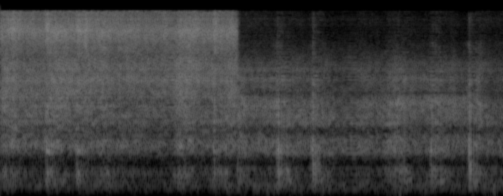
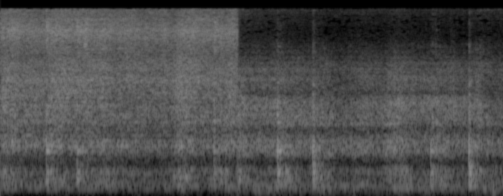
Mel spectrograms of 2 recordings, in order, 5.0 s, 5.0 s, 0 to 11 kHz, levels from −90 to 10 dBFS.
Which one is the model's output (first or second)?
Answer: first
